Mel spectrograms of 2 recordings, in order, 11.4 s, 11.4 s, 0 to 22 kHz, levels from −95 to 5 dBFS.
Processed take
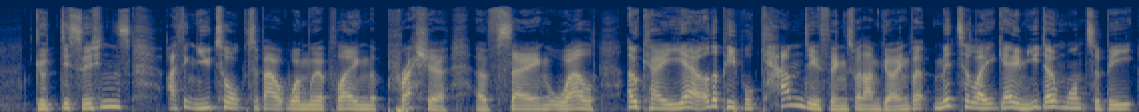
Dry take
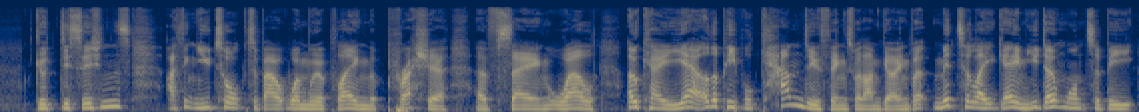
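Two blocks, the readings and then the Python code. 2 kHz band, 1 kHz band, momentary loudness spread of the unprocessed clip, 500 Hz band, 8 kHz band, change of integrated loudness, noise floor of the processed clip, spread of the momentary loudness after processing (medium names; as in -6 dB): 0.0 dB, 0.0 dB, 6 LU, 0.0 dB, 0.0 dB, 0.0 dB, -58 dBFS, 6 LU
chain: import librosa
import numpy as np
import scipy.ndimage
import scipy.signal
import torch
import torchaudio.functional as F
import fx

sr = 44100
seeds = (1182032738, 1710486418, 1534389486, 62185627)

y = fx.wow_flutter(x, sr, seeds[0], rate_hz=2.1, depth_cents=83.0)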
